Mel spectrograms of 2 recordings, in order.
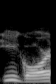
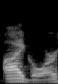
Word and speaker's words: Igor: poor hapless bald guy named eigor and I was desperately waiting for one of them to go it's pronounced igore especially for a con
